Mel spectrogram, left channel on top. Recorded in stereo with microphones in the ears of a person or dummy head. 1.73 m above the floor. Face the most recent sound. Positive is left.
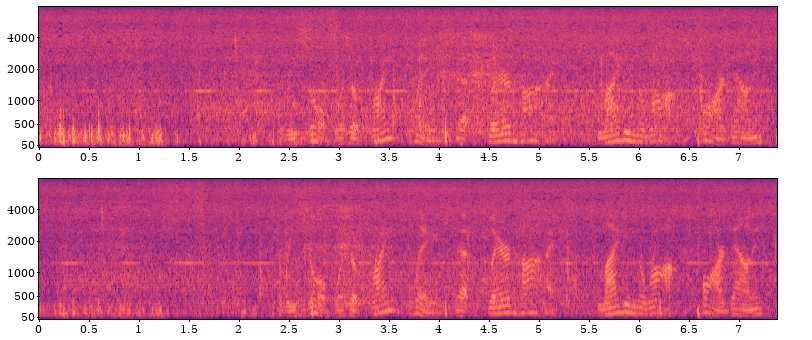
turn(degrees=-25)  # may be behind; listen again after turning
